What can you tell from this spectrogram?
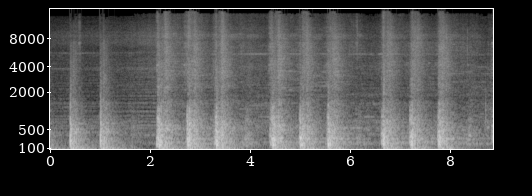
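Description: Drums beating a slow march rhythm: three heavy strokes about half a second apart, a short rest, then three more, each stroke ringing on briefly.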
